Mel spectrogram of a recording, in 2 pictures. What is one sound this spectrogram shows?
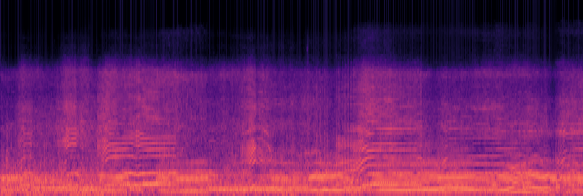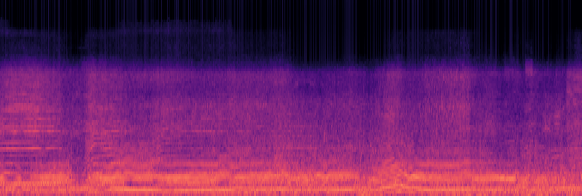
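A quad bike engine roars close by, revving up and down.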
